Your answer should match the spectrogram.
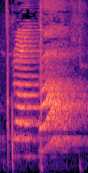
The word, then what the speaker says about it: प्रातः: विसर्ग का जब भी हम लोग उच्चारण करते हैं तो उसमें हमें एक हा छिपा हुआ मिलता है। तो जब भी हम लोग विसर्ग का उच्चारण करेंगे, साथ में हा बोलेंगे, प्रातः और प्रायः।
